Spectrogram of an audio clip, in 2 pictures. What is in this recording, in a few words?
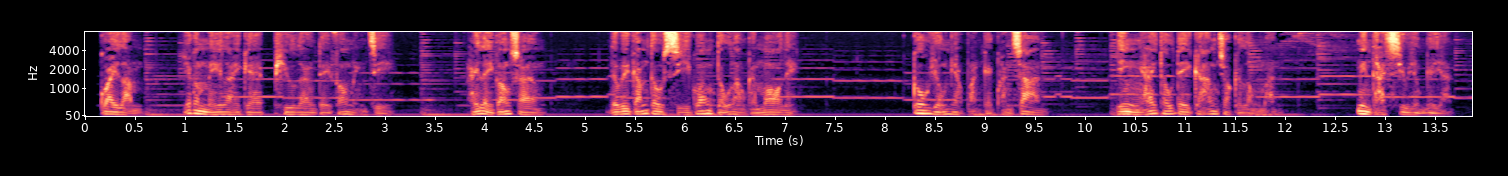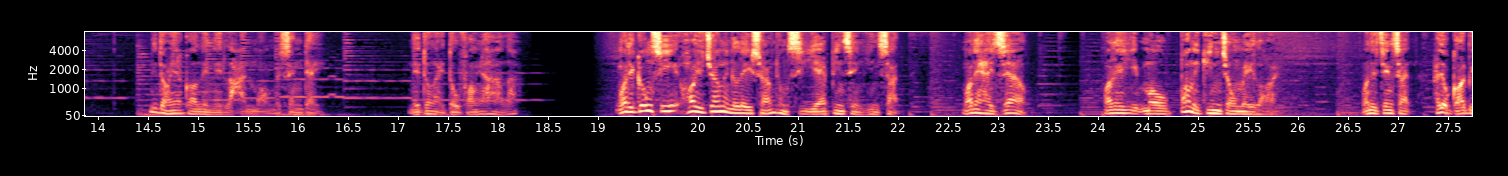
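Cantonese, narration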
